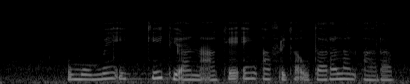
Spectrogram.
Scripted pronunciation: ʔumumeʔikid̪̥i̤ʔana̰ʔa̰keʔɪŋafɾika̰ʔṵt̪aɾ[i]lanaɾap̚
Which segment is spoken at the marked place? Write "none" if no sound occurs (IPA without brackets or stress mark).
a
